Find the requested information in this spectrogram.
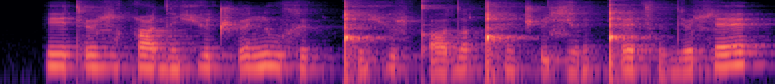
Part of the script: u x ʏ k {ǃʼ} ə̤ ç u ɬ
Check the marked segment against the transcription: correct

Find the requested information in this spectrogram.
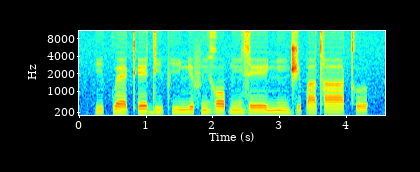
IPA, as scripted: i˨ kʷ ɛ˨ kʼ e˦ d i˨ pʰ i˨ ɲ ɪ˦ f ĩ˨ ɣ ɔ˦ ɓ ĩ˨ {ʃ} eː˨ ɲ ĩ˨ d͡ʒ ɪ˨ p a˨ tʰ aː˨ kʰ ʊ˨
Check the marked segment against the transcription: incorrect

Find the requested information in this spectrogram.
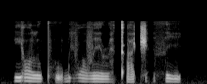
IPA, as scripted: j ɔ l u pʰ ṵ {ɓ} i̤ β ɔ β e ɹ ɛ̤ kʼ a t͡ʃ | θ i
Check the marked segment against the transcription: correct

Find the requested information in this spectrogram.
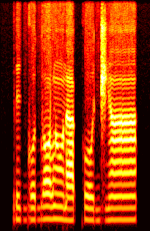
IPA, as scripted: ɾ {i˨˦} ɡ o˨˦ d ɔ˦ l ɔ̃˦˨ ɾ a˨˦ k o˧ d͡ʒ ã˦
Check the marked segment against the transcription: incorrect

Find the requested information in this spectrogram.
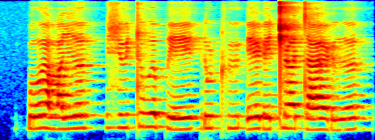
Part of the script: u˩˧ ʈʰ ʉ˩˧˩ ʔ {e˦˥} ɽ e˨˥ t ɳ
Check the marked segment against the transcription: incorrect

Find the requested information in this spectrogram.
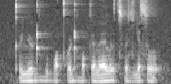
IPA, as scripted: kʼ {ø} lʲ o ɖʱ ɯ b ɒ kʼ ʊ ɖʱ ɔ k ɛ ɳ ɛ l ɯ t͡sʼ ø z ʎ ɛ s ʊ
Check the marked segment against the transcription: correct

